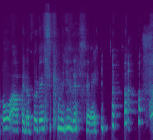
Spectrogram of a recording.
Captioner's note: both laugh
